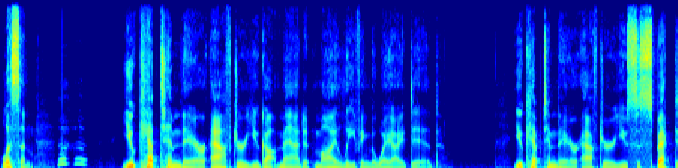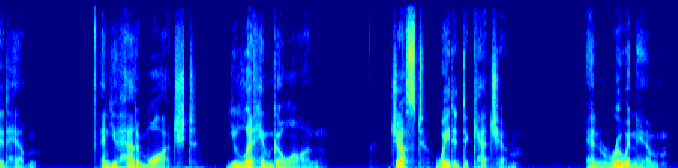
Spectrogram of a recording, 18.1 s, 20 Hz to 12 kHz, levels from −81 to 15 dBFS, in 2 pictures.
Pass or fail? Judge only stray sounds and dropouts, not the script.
fail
